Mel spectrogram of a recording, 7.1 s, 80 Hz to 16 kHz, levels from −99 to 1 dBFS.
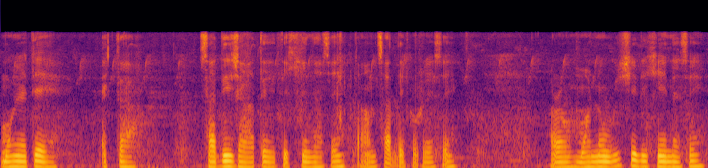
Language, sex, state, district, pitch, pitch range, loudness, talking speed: Nagamese, male, Nagaland, Dimapur, 115 Hz, 110-120 Hz, -18 LUFS, 145 wpm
